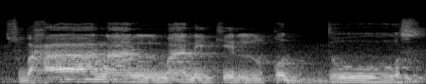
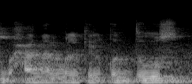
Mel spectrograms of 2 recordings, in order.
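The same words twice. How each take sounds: First: It is said louder and drawn out longer. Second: It is said at normal volume and length.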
